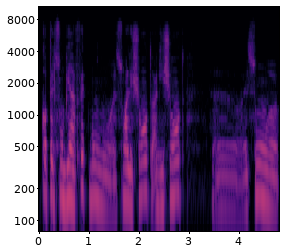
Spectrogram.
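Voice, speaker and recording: A man's voice: on the high side, moderate pace, a little mellow. Hesitant French man rambling in a vlog. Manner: hesitant, many restarts and repeated words. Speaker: vlogger presenting a website.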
